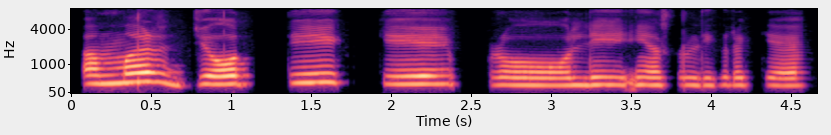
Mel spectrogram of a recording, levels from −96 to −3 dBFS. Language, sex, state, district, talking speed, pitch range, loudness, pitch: Rajasthani, female, Rajasthan, Nagaur, 115 wpm, 220-260 Hz, -19 LUFS, 245 Hz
